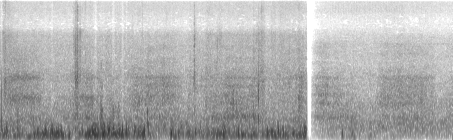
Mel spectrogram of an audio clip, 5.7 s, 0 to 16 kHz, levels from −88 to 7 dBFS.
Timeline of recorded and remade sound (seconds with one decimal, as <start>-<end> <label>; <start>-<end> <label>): 0.0-5.7 recorded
